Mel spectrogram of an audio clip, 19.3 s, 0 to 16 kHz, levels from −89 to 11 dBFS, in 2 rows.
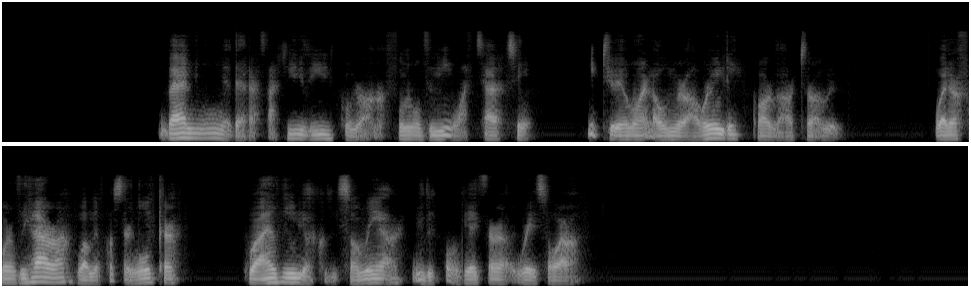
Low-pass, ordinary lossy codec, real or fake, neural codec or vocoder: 7.2 kHz; AAC, 64 kbps; fake; codec, 16 kHz, 0.5 kbps, FreqCodec, larger model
